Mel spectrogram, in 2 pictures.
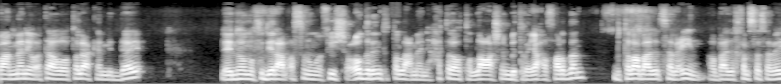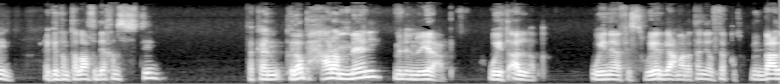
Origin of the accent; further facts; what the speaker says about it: Egypt; انا مصري بقول الكلام ده.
